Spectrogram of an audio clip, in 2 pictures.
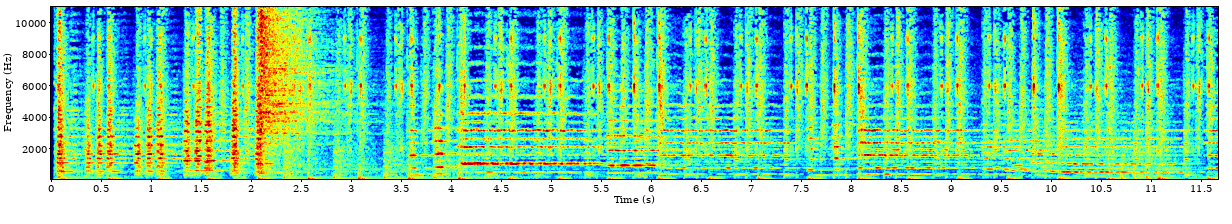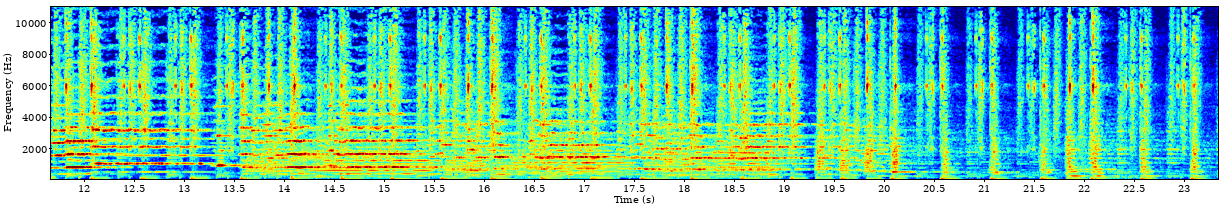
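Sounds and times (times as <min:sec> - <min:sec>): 
latin ringtone: 0:00.2 - 0:23.3.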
